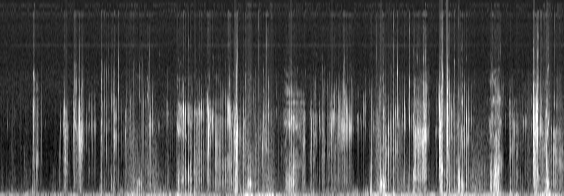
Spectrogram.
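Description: Frequent low gurgles, squelches and rumbles come in irregular bursts throughout; these are active bowel sounds, ordinary stomach rumbling during digestion.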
